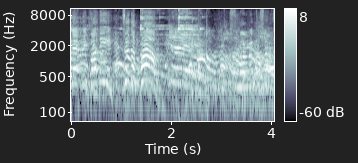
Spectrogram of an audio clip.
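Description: Several voices talking and exclaiming over one another in excited chatter, a group crowding round to congratulate someone.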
